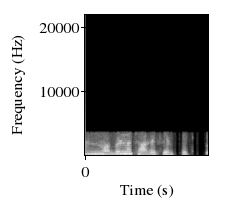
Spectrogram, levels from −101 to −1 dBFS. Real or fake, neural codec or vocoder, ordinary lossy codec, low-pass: fake; vocoder, 24 kHz, 100 mel bands, Vocos; none; 3.6 kHz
